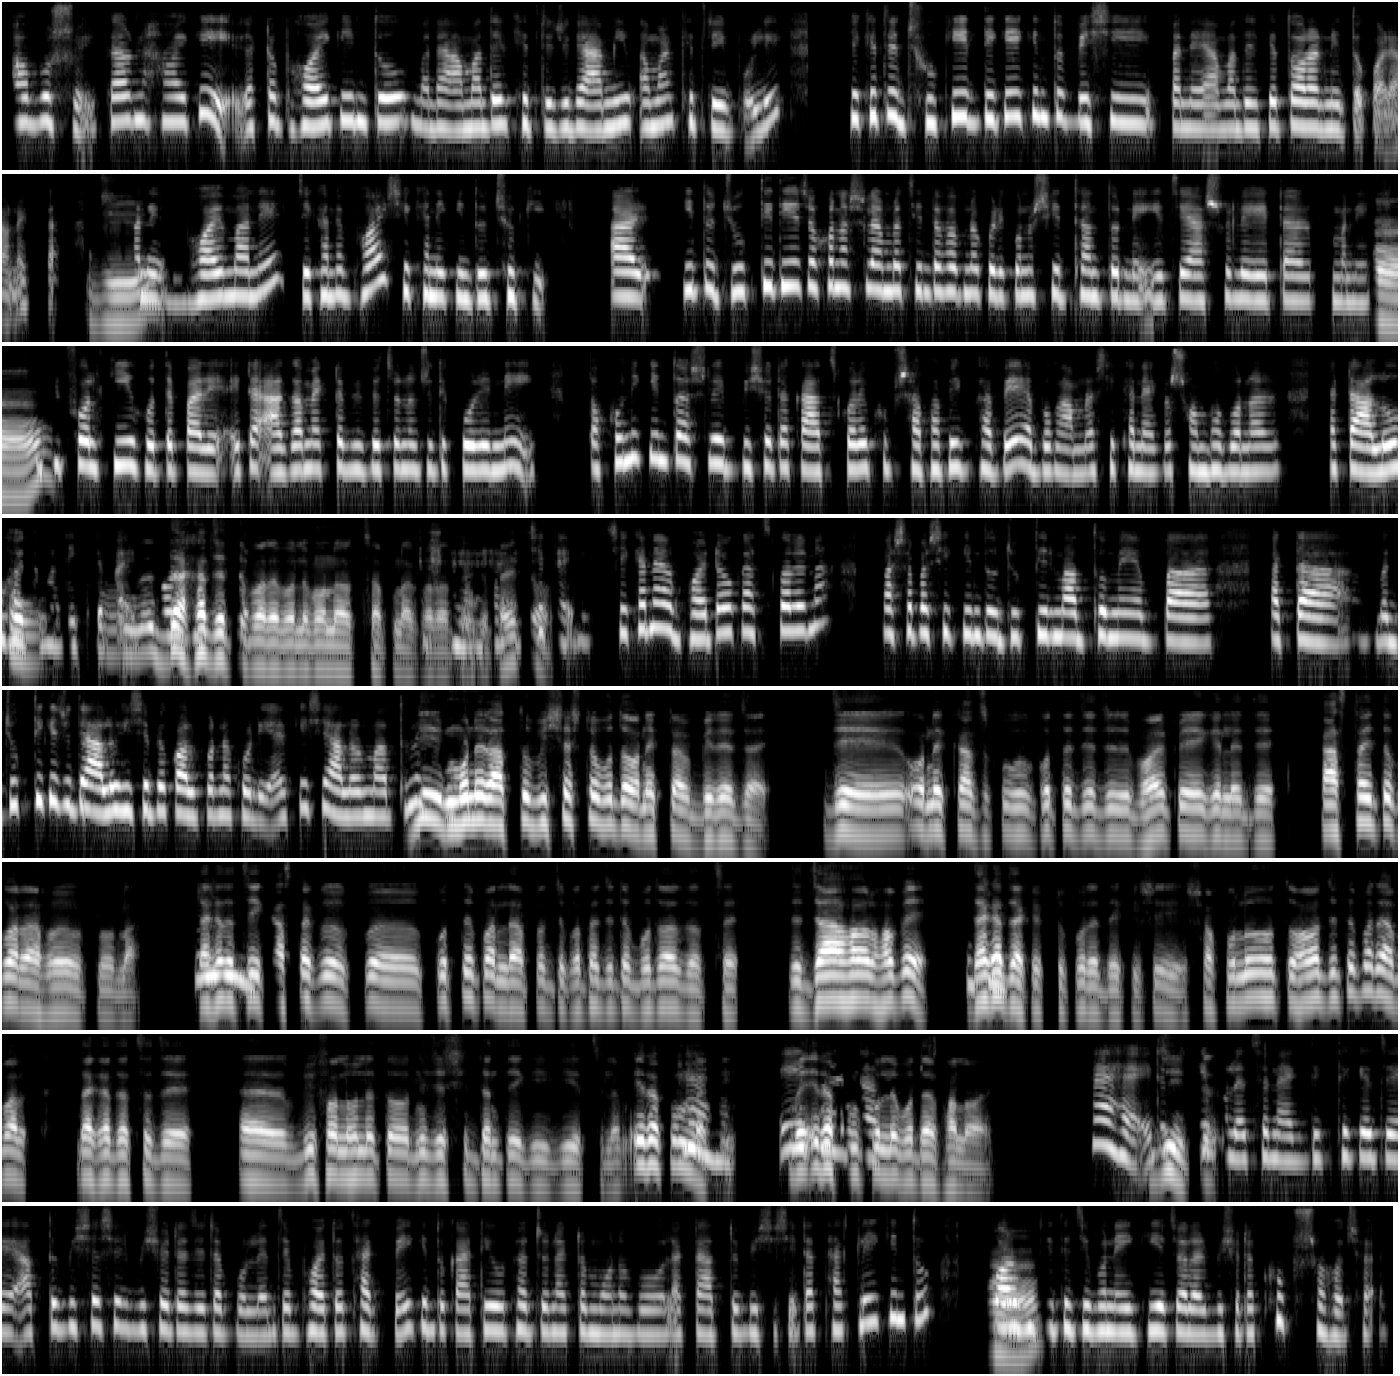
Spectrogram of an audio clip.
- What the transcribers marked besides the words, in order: unintelligible speech; unintelligible speech
- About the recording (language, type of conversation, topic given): Bengali, podcast, ভয় আর যুক্তিকে তুমি কীভাবে সামলে চলো?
